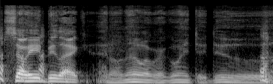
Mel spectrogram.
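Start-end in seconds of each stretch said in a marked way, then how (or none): 1.0-2.6 low, soft put-on Mexican accent. Speaker acts out a film actor switching accents mid-movie, Steven Seagal's Mexican accent. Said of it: "started doing a Mexican accent".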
